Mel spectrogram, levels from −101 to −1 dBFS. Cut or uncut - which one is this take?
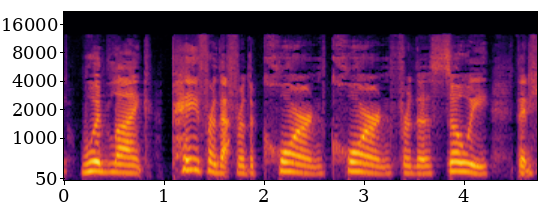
cut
